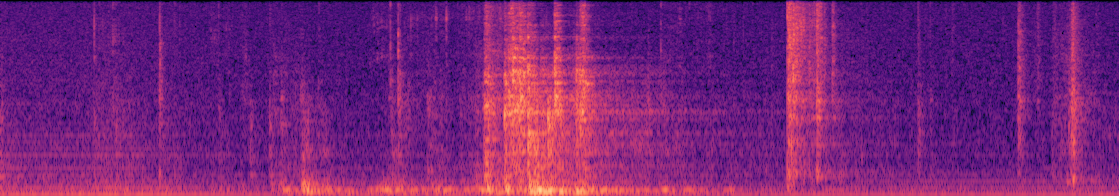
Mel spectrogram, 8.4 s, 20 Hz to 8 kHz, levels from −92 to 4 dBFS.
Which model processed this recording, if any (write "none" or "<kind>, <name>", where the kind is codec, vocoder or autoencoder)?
none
